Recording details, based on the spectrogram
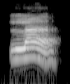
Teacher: Tika tidak usah ada suaranya tapi ujung lidahnya itu ditempelkan ke belakang, ke gusi belakang 6 gigi atas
